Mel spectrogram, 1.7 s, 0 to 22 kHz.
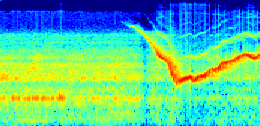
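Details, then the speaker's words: Vintage 1975 RCA WR-50B signal/sweep generator at 5 MHz, signal sent via a wire antenna on a T to a radio: whistle swoops down then climbs as the dial turns, a heterodyne beat squeal from frequency offset, zeroing out at zero beat when frequencies match. "you can hear that squeal, and when it zeroes out, that's called the zero beat. So these frequencies are exactly the same."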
